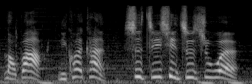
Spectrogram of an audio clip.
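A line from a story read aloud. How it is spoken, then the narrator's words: Amazed. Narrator (Chinese): 艾小坡叹为观止……说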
